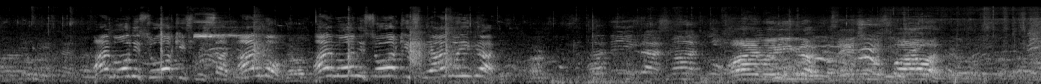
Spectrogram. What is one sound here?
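Young players shout to each other across an open field, heard from a distance.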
